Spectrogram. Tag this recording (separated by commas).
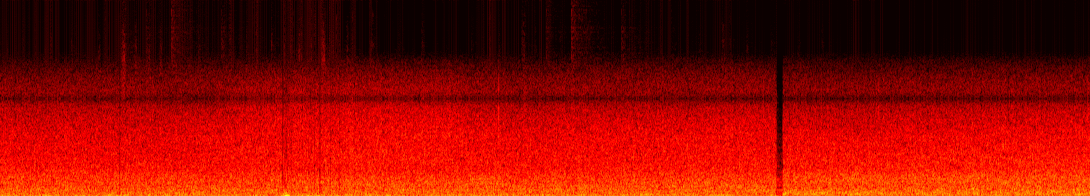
Music, outside, rural or natural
